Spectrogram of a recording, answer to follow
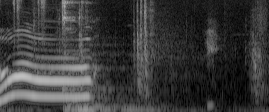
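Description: A woman's high-pitched call of "yoo-hoo" through cupped hands, its last syllable rising and then held on one note before breaking off under a second in.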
